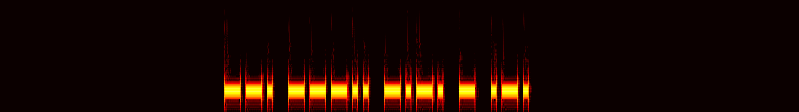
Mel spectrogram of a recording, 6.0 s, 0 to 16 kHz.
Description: Morse code, heard as a keyed tone, about 32 wpm, 700 Hz. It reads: G8CTR
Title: DXCC-100 Call Signs - 5 Characters - 30wpm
